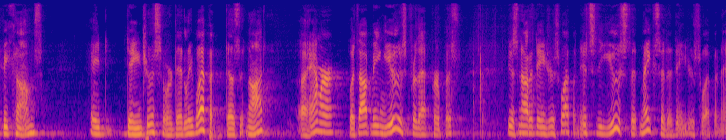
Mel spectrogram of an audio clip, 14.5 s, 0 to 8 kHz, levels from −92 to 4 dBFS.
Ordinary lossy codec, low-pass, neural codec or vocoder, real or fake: AAC, 48 kbps; 7.2 kHz; vocoder, 44.1 kHz, 128 mel bands, Pupu-Vocoder; fake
